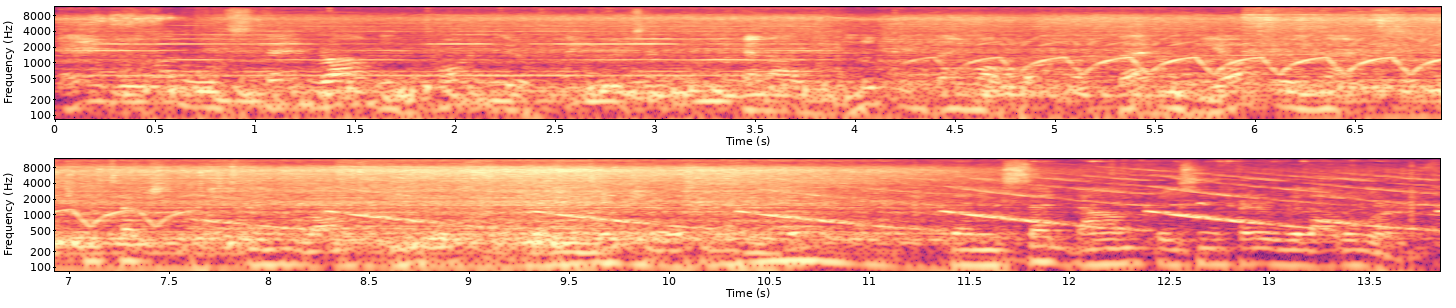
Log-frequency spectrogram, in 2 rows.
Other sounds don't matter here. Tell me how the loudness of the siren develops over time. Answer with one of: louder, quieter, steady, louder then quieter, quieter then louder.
steady.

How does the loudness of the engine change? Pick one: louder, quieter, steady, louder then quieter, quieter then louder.
louder then quieter.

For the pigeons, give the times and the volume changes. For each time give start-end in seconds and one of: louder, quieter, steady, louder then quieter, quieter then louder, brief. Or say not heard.
0.1-9.6 steady.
